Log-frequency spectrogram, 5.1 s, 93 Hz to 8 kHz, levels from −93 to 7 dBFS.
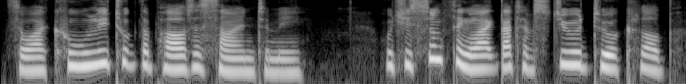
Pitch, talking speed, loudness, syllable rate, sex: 220 Hz, 220 wpm, -16 LUFS, 5.6 syllables/s, female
